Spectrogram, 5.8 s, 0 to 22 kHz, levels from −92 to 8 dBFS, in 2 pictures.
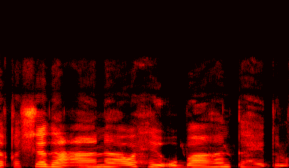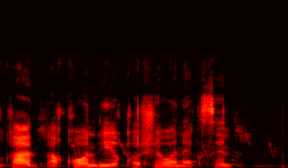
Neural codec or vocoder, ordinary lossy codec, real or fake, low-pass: none; AAC, 96 kbps; real; 14.4 kHz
